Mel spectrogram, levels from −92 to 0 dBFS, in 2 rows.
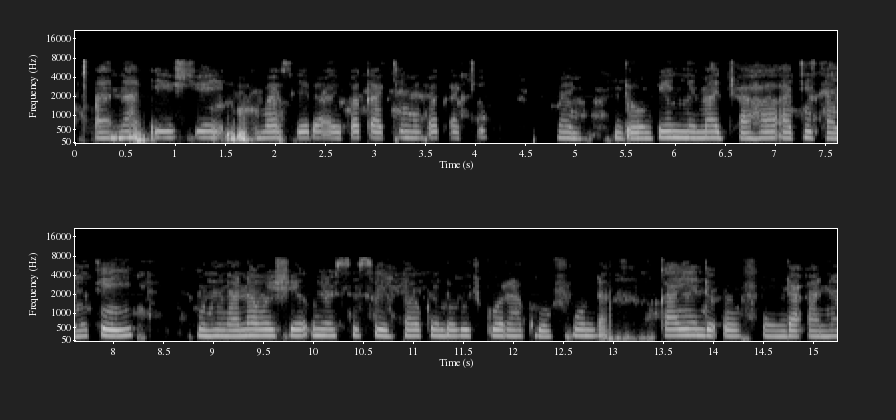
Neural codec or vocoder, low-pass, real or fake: codec, 16 kHz, 8 kbps, FunCodec, trained on LibriTTS, 25 frames a second; 7.2 kHz; fake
